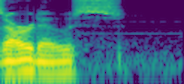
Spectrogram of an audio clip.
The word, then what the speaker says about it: Szardos: It's like I just assumed it was Zardos. Because it's spelled S-Z-A-R-D-O-S.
